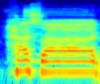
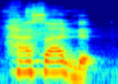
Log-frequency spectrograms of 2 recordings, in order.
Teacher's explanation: Yang benar itu hasad. Dia tidak ada panjang karena tidak ada mat di sini.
